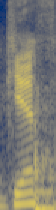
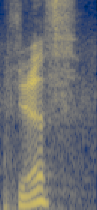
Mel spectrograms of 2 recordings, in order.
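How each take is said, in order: First: It begins with a hard G sound. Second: It begins with a soft G sound. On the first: The speaker calls it right. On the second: The speaker calls it wrong.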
